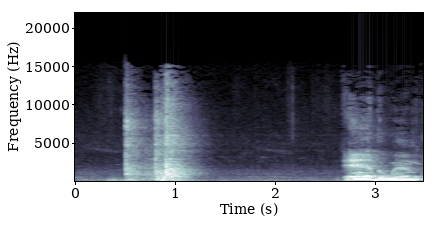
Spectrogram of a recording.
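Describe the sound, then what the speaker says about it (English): A door blown shut by the wind in a workshop during dirt bike repair, giving two quick thuds early on before a pause, followed by a burst of talk. "And the wind closes our door."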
